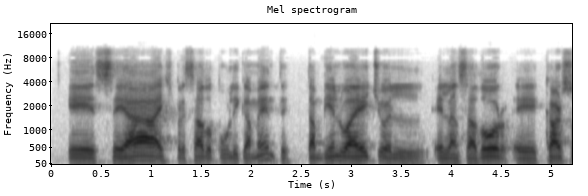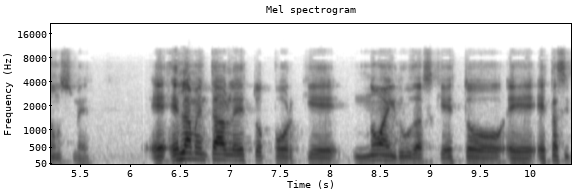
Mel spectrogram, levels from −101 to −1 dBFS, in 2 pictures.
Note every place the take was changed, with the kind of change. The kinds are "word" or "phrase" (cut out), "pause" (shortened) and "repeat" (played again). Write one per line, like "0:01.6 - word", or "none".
0:02.5 - pause
0:08.2 - pause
